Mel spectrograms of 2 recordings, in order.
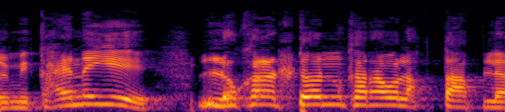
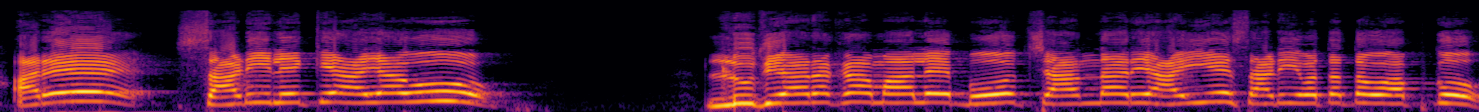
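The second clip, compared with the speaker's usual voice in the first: high hawker calling for the lady of the house; 6 semitones higher than usual. Retold or imitated. Hawker calling the housewife to the door. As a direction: call into the house.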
